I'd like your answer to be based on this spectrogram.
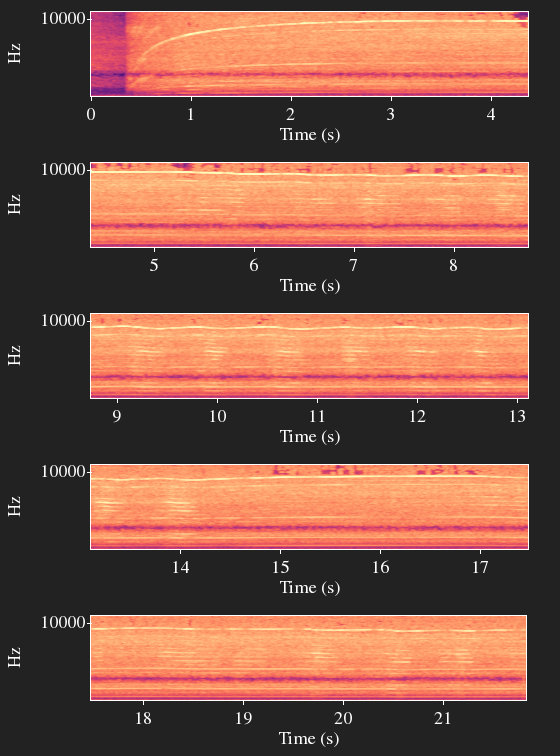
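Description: A Dremel rotary tool pruning an American elm in late summer whines up to speed in the first second, then holds a loud, steady high-pitched drone for about twenty seconds with no talking.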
